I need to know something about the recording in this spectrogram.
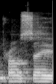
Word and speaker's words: pro se: Pro se persona, pro se is how you say it.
